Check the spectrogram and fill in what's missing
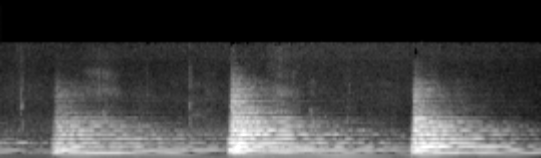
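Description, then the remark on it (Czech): Church bells in the small town of Beceka strike noon in a slow, steady rhythm, three loud resonant clangs about two seconds apart, each ringing on with a long shimmering decay that overlaps the next. No one speaks. “Zvony v městečku Beceka právě odbíjejí poledne.”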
